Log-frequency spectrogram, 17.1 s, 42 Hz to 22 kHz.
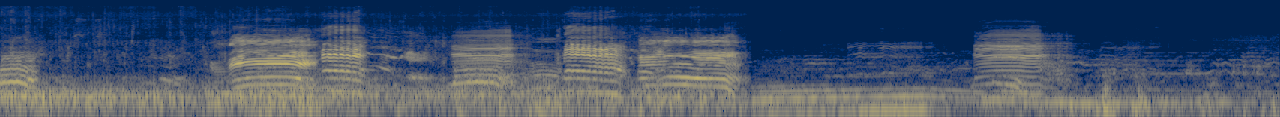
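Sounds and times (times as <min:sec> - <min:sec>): low background rumble: 0:00.0 - 0:17.0
cattle mooing: 0:02.2 - 0:15.0.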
